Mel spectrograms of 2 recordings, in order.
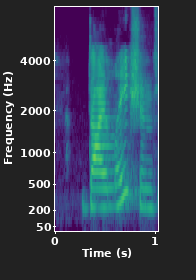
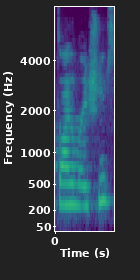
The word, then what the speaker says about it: dilation: couple of things about dilations that we need to remember the first one is that dilations yes it's it's pronounced dilation not dilation there's no extra a dilation is centered at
